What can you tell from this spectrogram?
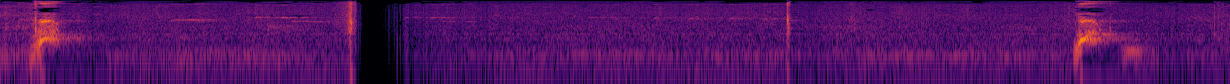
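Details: Miniature dachshund barking while wanting to play with a foal: two short, sharp barks, one right at the start and one near the end, with a faint click between and a quiet background otherwise.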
